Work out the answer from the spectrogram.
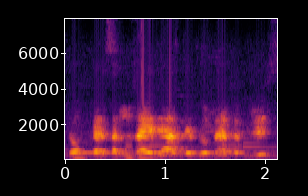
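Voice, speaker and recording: A man's voice: medium pitch, little pitch movement, very fast, sharp tone, distant mic, soft background music. A man from Côte d'Ivoire, speaking casually in an interview and often repeating words as he searches for them. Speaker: restaurant owner being interviewed.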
